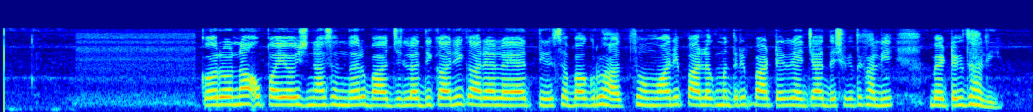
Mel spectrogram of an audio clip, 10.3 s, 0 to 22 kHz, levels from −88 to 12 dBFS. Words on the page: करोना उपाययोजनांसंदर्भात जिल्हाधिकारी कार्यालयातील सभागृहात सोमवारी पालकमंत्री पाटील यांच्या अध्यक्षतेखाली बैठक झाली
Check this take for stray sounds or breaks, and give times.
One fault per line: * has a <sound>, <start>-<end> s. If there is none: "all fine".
all fine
